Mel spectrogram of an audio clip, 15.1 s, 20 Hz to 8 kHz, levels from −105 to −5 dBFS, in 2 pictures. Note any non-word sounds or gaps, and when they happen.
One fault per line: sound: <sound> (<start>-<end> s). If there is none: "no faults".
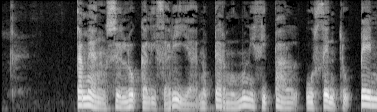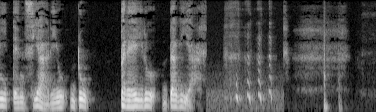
sound: laugh (12.0-13.1 s)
